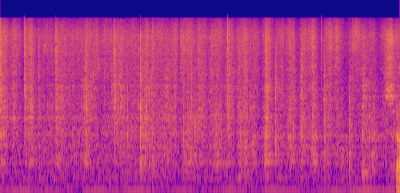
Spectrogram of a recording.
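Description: Merkur Progress adjustable safety razor, set to its top setting, scraping through two days' stubble under lather in quick short strokes: quite a noisy razor.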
